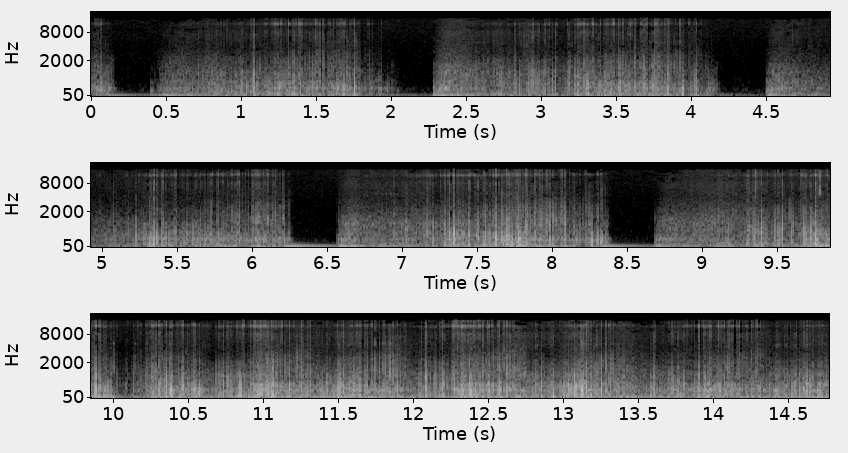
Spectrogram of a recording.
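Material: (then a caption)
Foam. Long studded fake nails scratch the sides of a soft, porous black foam microphone windscreen. They make dense, muffled scratching and rubbing bursts that sit mostly in the low and middle range and are broken by several brief silent pauses. The scratching grows somewhat louder and busier toward the end.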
